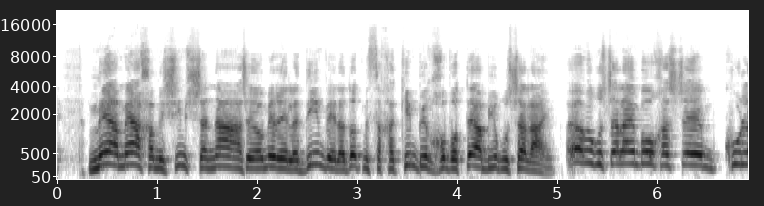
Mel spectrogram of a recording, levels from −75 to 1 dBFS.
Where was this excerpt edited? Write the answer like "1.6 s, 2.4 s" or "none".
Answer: 1.9 s, 5.0 s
